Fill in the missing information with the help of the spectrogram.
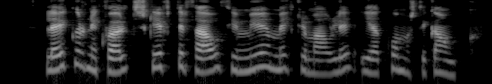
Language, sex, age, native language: Icelandic, female, 50-59, Icelandic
